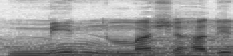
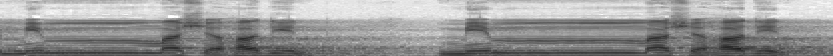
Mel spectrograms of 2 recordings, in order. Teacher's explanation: من مشہدین، مت پڑھیے اس کو، پڑھیے مم مشہدین، مم مشہدین گننے کے ساتھ میں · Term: ادغام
